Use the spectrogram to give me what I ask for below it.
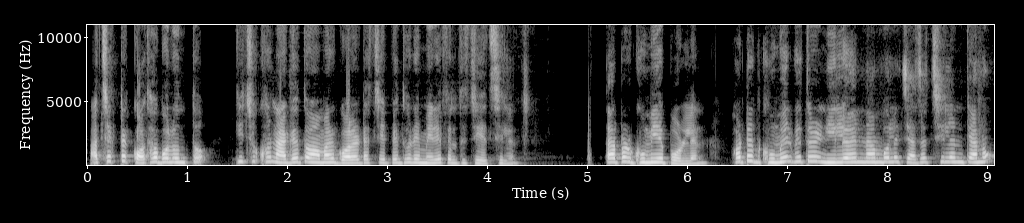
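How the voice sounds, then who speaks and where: A woman's voice: high-pitched, brisk, a little mellow, no room sound, natural voice. A woman as an earnest young wife narrating. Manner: earnest, questioning. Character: young wife, hurt and puzzled. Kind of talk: Bengali audio story narration and acting.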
